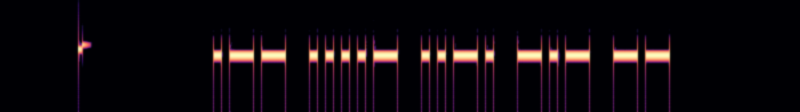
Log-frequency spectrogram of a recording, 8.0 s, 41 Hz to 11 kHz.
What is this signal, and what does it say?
Morse code, heard as a keyed tone, about 15 wpm, 700 Hz. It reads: W4FKM
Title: Call Signs Repeated 3x - 15wpm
